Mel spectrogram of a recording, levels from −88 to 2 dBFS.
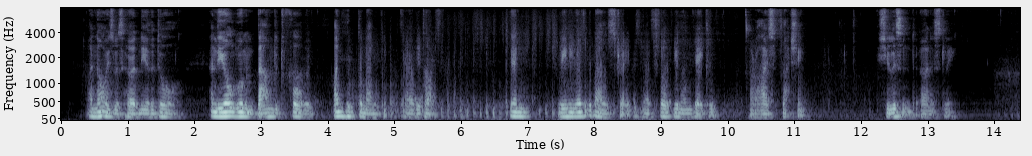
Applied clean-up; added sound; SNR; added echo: neural separator model SepFormer DNS4.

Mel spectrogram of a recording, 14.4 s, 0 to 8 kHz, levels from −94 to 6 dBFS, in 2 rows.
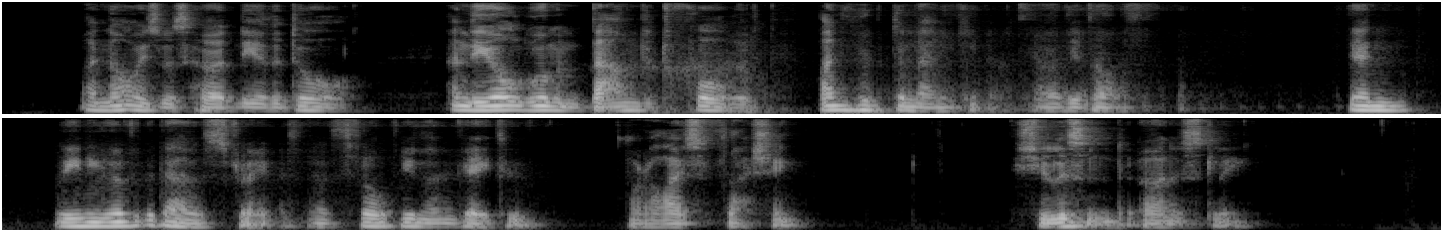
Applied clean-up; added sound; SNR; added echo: neural mask model DeepFilterNet 3.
